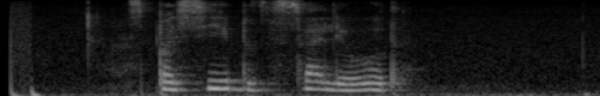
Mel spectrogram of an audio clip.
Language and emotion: Russian, positive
